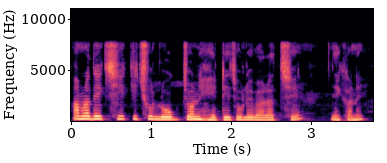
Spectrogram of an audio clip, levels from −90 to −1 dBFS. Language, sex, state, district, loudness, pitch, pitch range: Bengali, female, West Bengal, Cooch Behar, -15 LUFS, 240 Hz, 220-270 Hz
